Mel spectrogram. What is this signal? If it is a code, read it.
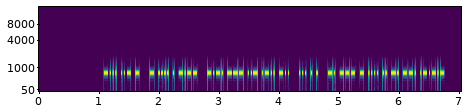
Morse code, heard as a keyed tone, about 50 wpm, 700 Hz. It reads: BUT THEY COULD SEE NOTHING.
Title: Sentences from Top 500 Words 50wpm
